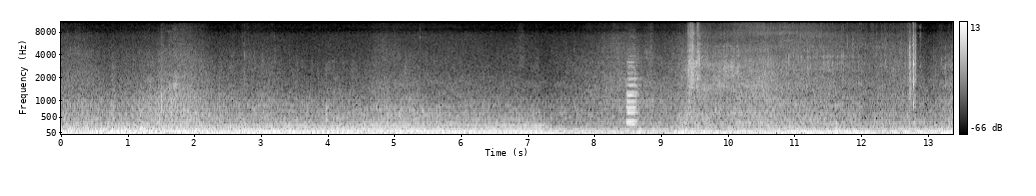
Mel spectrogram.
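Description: Steady wind rumble on the microphone over choppy sea water around a small boat. About eight and a half seconds in there is a brief pitched, stuttering buzz, and two sharp clicks follow later.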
